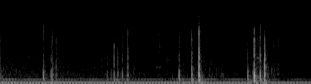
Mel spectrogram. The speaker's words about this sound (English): Locked. Doesn't matter. What's that? It's something I had in my pocket. One more thing you can't remember? I wanted to open the door, so I just reached for it, like it was an instinct. Whatever it is, it seems to have done the trick.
